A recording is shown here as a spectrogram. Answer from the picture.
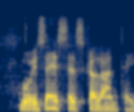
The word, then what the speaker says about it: Moises Escalante: One of the folks is named Moises Escalante. Is that right? – Yes, Moises Escalante.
